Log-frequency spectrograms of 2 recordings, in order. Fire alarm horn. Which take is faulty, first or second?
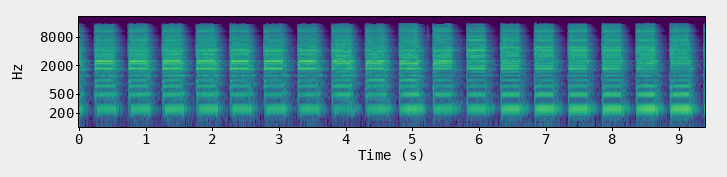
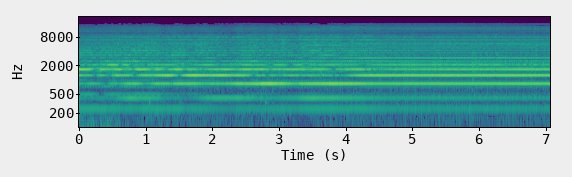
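second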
